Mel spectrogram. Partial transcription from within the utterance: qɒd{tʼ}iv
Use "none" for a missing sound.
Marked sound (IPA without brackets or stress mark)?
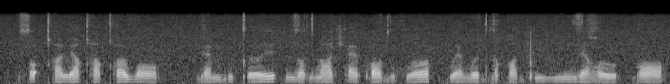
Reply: pʼ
